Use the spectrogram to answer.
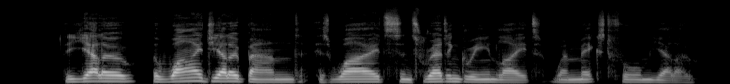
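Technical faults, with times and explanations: Nothing stood out as a technical problem on listening to the recording.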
